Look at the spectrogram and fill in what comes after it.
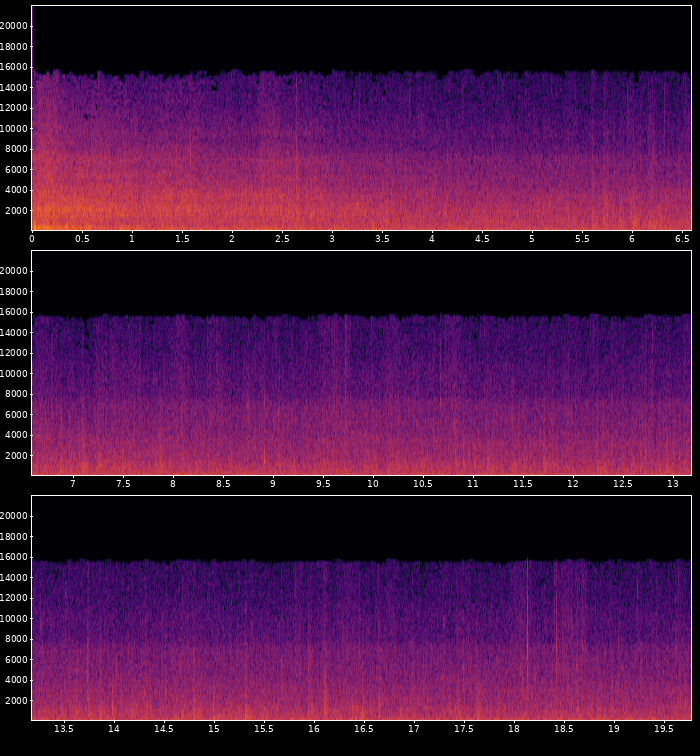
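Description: Steady rain falling. Over the first few seconds the sound of a lone passing locomotive fades away.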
